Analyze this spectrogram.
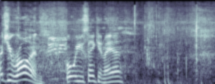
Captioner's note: splashing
